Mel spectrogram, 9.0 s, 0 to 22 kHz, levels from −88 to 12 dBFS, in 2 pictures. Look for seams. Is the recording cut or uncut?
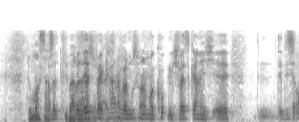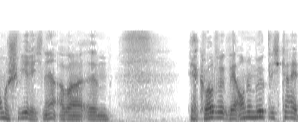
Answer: uncut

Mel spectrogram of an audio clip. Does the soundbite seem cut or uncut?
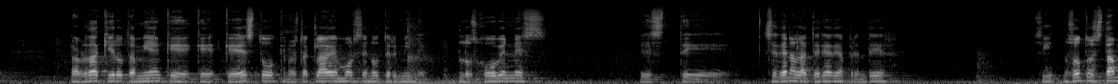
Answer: cut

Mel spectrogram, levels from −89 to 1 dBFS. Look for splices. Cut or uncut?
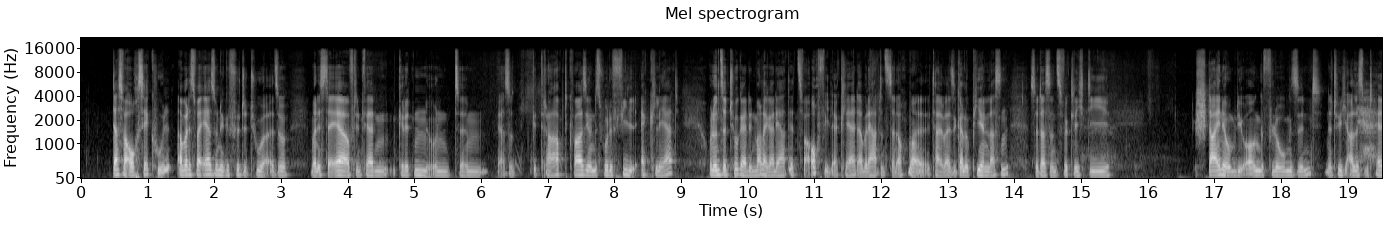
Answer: uncut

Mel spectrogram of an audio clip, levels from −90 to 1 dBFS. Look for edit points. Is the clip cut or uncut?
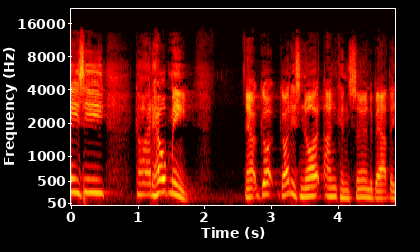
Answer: uncut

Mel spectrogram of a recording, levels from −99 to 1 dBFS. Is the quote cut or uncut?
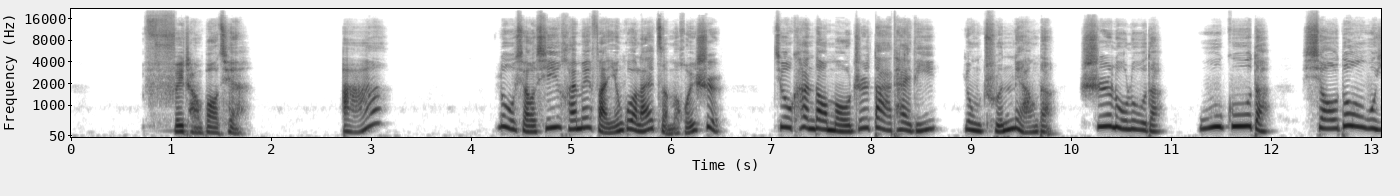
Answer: uncut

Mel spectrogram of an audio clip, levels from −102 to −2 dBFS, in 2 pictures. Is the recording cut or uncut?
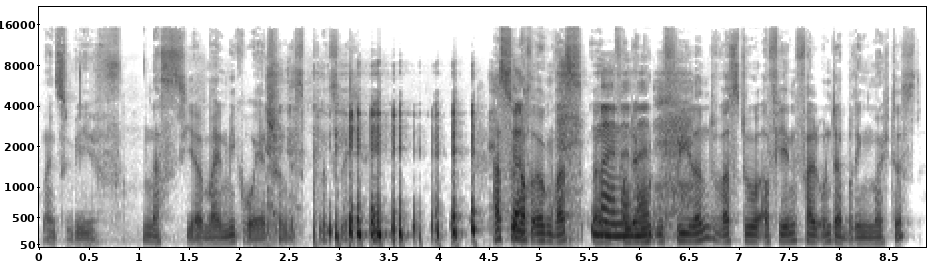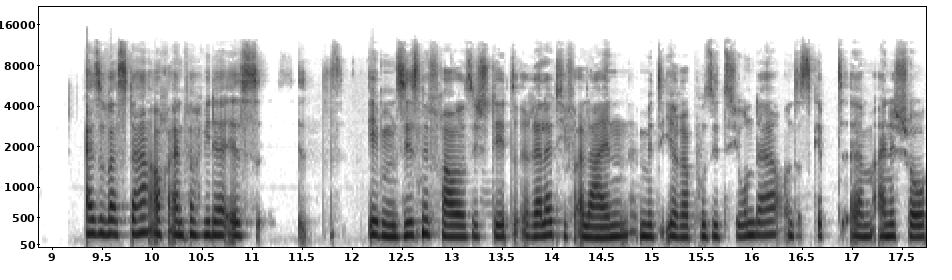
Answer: uncut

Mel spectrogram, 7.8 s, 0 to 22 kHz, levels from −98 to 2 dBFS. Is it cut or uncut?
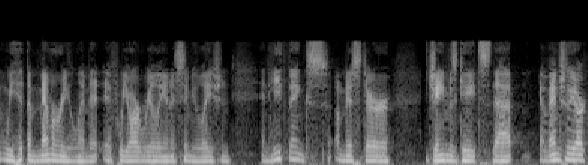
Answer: uncut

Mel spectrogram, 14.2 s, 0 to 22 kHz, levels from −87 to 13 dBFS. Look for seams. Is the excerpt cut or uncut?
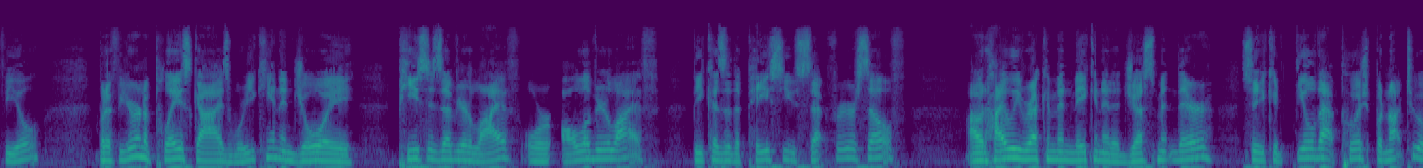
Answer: uncut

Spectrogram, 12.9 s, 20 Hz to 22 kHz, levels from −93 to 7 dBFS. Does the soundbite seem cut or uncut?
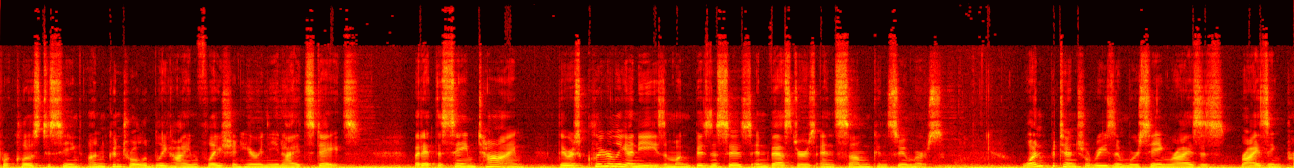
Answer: uncut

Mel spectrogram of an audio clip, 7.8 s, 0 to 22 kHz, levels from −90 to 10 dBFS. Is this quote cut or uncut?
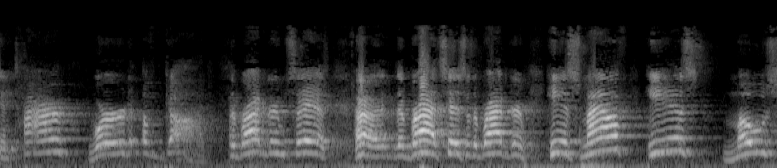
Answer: cut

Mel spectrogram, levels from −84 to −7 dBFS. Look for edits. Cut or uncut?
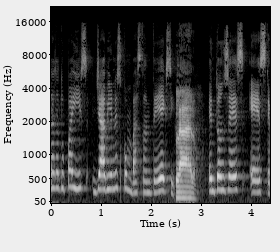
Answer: uncut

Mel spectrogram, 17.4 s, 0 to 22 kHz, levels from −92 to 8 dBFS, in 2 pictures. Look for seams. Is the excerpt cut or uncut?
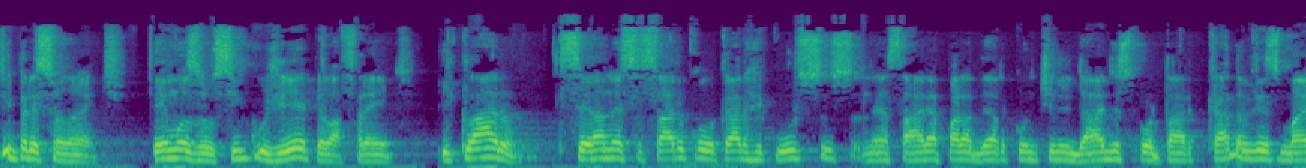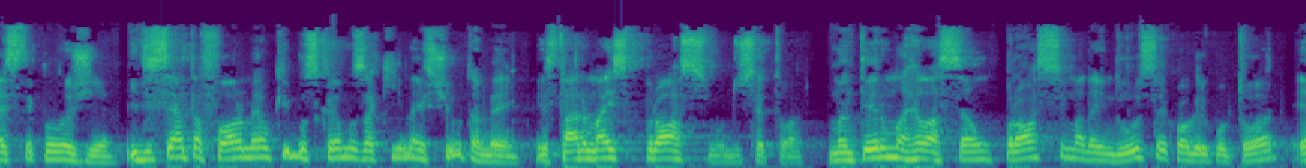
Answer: uncut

